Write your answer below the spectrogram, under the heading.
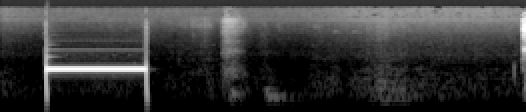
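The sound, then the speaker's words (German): A single steady telephone line tone sounds as a call is placed, one flat sustained beep lasting about a second, then near silence with faint breath-like noises before a brief sound at the end. “Olli möchte ja trotzdem Hallo sagen und ich werde ihn jetzt anrufen.”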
